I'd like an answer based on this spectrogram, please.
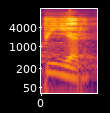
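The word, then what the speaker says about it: peer: पढ़ा जाएगा ठीक है पी डबल ई आर तो पी से हो गया प और डबल ई का उच्चारण इ आर से र यहां लिखा आपका पीियर इसे पीर नहीं पीियर सी एच डबल ई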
